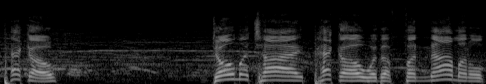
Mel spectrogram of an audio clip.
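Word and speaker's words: Peko: So Pico, it's actually pronounced Pecco.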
